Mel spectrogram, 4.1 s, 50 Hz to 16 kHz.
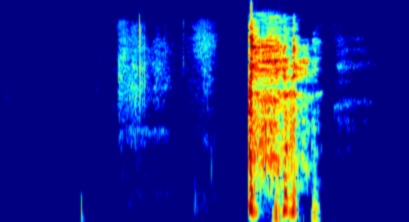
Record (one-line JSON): {"cough_length": "4.1 s", "cough_amplitude": 32768, "cough_signal_mean_std_ratio": 0.27, "survey_phase": "beta (2021-08-13 to 2022-03-07)", "age": "45-64", "gender": "Male", "wearing_mask": "No", "symptom_cough_any": true, "symptom_shortness_of_breath": true, "symptom_sore_throat": true, "symptom_fatigue": true, "symptom_headache": true, "smoker_status": "Never smoked", "respiratory_condition_asthma": false, "respiratory_condition_other": false, "recruitment_source": "Test and Trace", "submission_delay": "1 day", "covid_test_result": "Positive", "covid_test_method": "LFT"}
